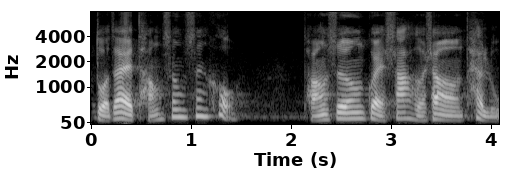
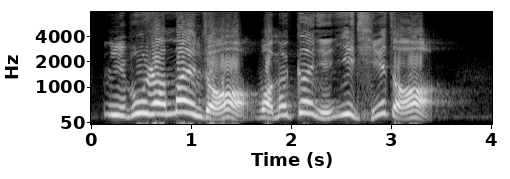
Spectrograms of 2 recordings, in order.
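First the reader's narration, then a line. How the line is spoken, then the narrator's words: Anxious loud shout. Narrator (Chinese): 八戒急了，大声对姑娘喊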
